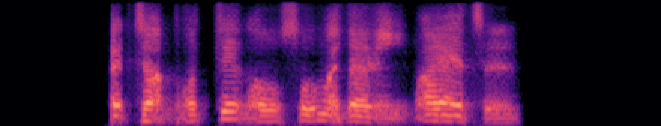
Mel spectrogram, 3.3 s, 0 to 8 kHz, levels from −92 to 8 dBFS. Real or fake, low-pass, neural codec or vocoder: fake; 7.2 kHz; codec, 16 kHz, 0.5 kbps, FreqCodec, smaller model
